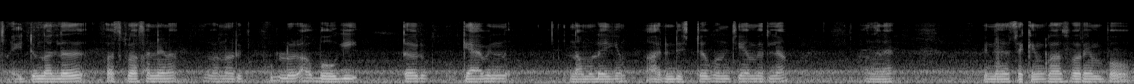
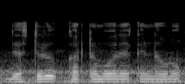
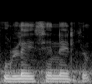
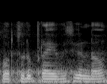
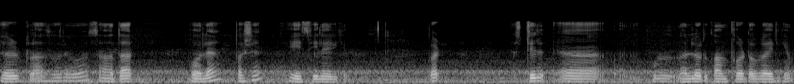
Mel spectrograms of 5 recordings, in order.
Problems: low volume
